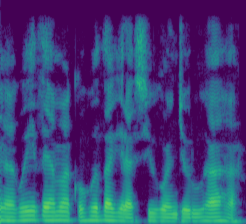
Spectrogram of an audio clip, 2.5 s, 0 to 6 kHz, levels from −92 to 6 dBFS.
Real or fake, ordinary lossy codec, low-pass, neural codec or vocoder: real; none; 5.4 kHz; none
